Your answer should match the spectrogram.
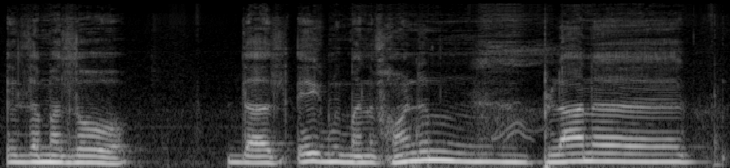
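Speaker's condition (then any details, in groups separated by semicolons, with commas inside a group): Down syndrome; trisomy 21, present from birth, operated right after birth in Hannover, back corset worn earlier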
